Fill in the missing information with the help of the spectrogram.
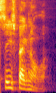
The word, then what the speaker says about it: Spagnuolo: Defensive coordinator, Steve Spagnuolo. Is that how you say it? – Yes, Steve Spagnuolo.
